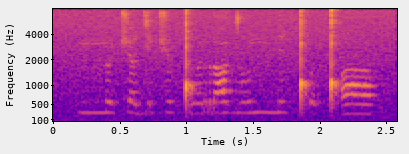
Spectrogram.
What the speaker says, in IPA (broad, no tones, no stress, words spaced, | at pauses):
nːʊt͡ʃɒɟʌt͡ʃʊ ɡ͡ǃʊːrɒ du nːiǃʼʊǃʼɒ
